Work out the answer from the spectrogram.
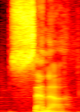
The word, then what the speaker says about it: cena: The uh Uffman says, "Cena does indeed mean dinner in Spanish, but it's pronounced Senna."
